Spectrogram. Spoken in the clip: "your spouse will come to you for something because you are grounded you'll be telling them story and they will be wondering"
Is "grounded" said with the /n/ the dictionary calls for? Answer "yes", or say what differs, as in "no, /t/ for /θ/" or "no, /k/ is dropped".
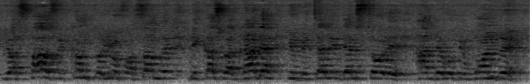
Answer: no, /n/ is dropped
